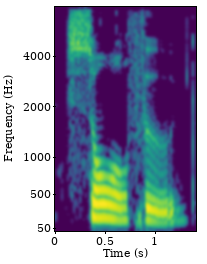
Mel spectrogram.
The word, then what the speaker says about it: soul food: soul food soul food you don't have to release that D I should put that little Mark there to say hold your tongue in the D position so you don't say food duck just hold it food big five food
